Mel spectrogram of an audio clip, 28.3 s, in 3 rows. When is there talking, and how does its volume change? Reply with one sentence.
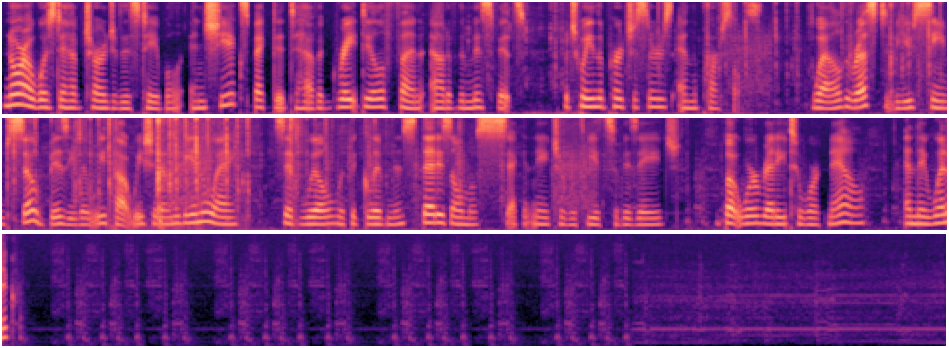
The talking can be heard from 0.0 to 19.1 s, at a steady volume.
